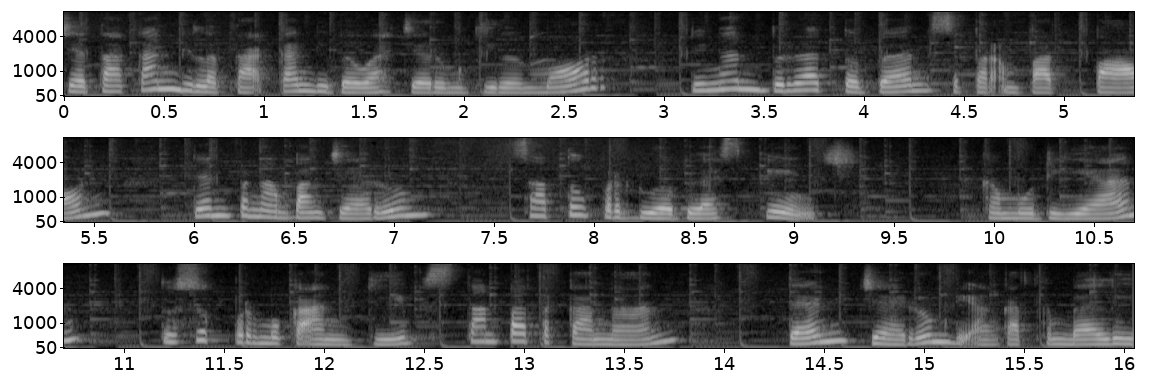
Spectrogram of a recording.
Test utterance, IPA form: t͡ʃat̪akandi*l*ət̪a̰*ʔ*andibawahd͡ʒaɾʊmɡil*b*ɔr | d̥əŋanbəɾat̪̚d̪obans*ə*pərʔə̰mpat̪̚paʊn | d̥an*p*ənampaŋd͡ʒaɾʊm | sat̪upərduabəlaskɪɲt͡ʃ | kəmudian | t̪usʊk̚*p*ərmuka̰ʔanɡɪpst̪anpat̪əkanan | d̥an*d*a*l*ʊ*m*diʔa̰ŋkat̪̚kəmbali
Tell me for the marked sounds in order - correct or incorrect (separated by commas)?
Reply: correct, incorrect, incorrect, correct, correct, correct, incorrect, incorrect, correct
